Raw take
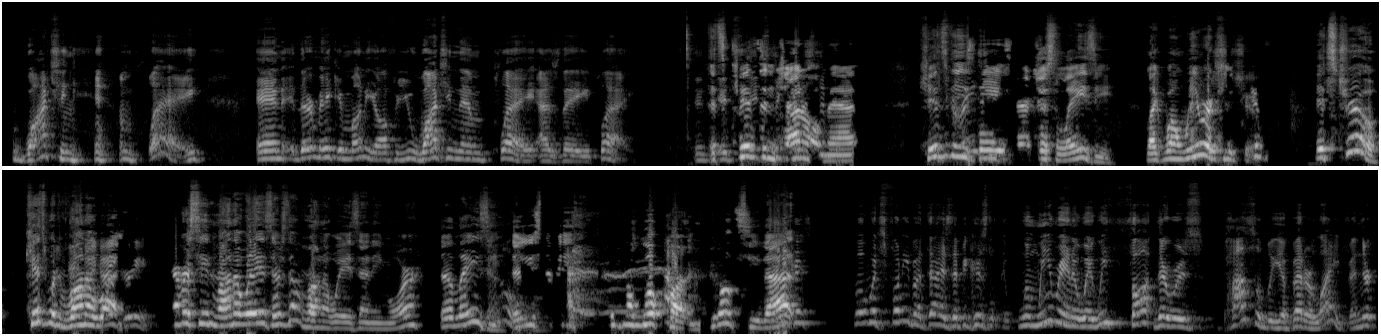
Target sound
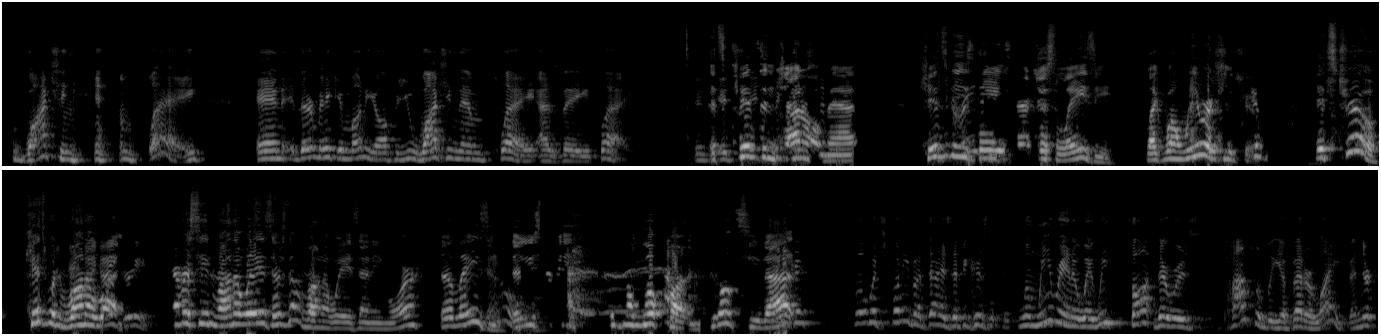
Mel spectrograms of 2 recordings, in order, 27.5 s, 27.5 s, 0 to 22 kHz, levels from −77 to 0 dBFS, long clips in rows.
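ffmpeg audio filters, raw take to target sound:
-af "highshelf=f=2100:g=-10.5,volume=0.447"

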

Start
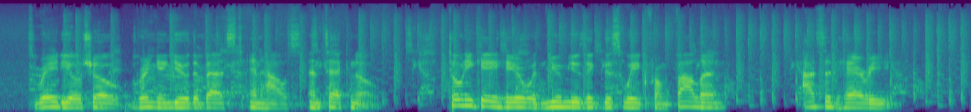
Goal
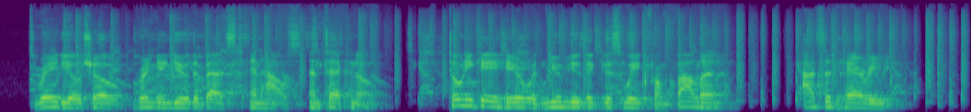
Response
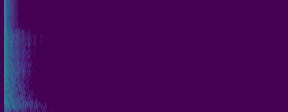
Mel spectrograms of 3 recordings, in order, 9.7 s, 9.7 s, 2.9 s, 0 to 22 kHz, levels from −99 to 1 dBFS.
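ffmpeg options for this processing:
-af "agate=range=0.0251:threshold=0.02:ratio=16:detection=peak,highpass=f=270:p=1,aecho=1:1:145:0.188,volume=0.668"

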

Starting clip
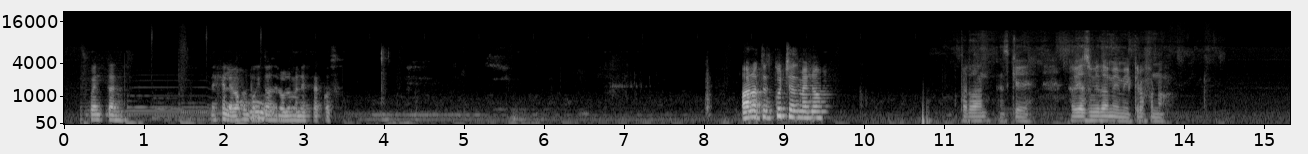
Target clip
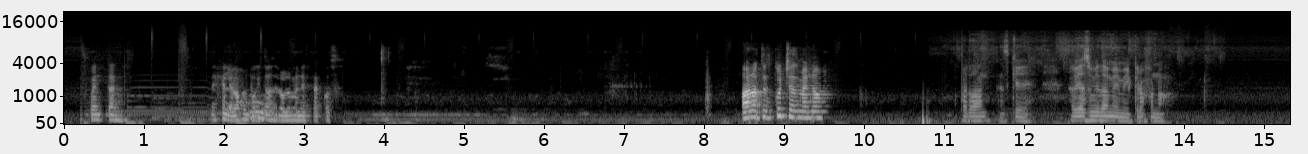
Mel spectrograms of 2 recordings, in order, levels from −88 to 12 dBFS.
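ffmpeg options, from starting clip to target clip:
-af "equalizer=f=500:t=o:w=1:g=-11,equalizer=f=1000:t=o:w=1:g=9,equalizer=f=8000:t=o:w=1:g=9"

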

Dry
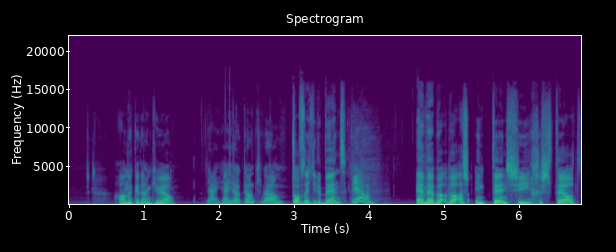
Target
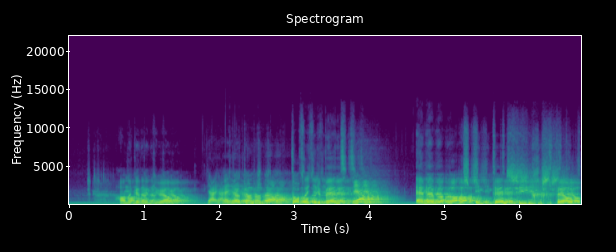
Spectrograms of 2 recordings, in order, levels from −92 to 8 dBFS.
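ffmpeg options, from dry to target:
-filter_complex "[0:a]aemphasis=mode=reproduction:type=75kf,acompressor=threshold=0.0398:ratio=3,asetrate=37084,aresample=44100,atempo=1.18921,acrossover=split=270 2000:gain=0.1 1 0.2[s0][s1][s2];[s0][s1][s2]amix=inputs=3:normalize=0,asplit=2[s3][s4];[s4]aecho=0:1:126|252|378:0.562|0.141|0.0351[s5];[s3][s5]amix=inputs=2:normalize=0,aeval=exprs='val(0)+0.00112*(sin(2*PI*60*n/s)+sin(2*PI*2*60*n/s)/2+sin(2*PI*3*60*n/s)/3+sin(2*PI*4*60*n/s)/4+sin(2*PI*5*60*n/s)/5)':c=same,asplit=2[s6][s7];[s7]adelay=96,lowpass=f=2700:p=1,volume=0.316,asplit=2[s8][s9];[s9]adelay=96,lowpass=f=2700:p=1,volume=0.33,asplit=2[s10][s11];[s11]adelay=96,lowpass=f=2700:p=1,volume=0.33,asplit=2[s12][s13];[s13]adelay=96,lowpass=f=2700:p=1,volume=0.33[s14];[s8][s10][s12][s14]amix=inputs=4:normalize=0[s15];[s6][s15]amix=inputs=2:normalize=0,apsyclip=25.1,volume=0.841"

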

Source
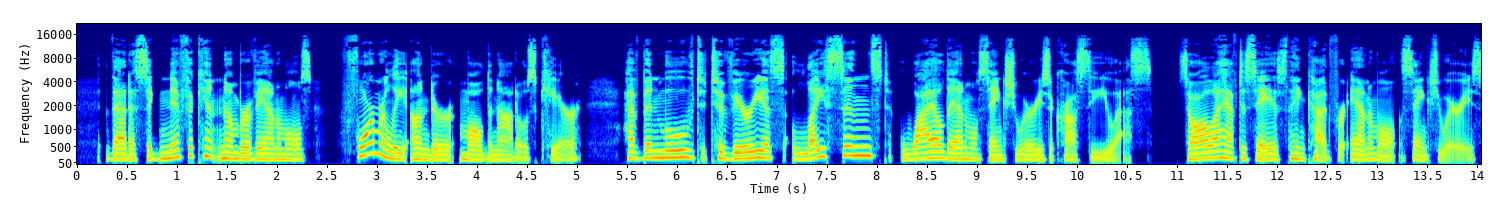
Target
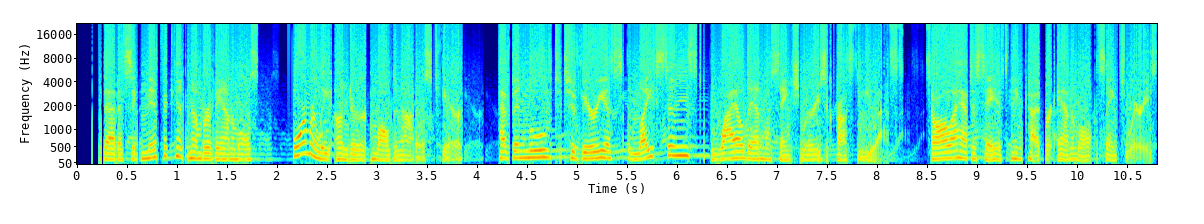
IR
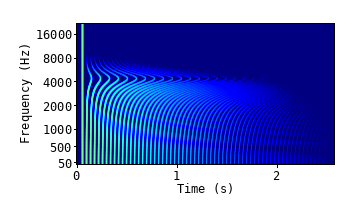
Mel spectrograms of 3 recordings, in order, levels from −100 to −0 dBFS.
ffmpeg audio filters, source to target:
-filter_complex "[0:a]acrusher=bits=5:mix=0:aa=0.000001,atempo=1.3,highshelf=f=4800:g=6.5,asplit=2[s0][s1];[s1]adelay=212,lowpass=f=3100:p=1,volume=0.141,asplit=2[s2][s3];[s3]adelay=212,lowpass=f=3100:p=1,volume=0.27,asplit=2[s4][s5];[s5]adelay=212,lowpass=f=3100:p=1,volume=0.27[s6];[s0][s2][s4][s6]amix=inputs=4:normalize=0"

